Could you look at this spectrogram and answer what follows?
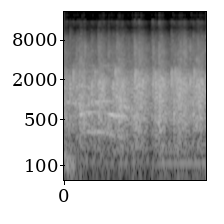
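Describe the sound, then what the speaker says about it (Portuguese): Church congregation applauding steadily for about two seconds, a dense wash of many hands clapping at a moderate distance with a faint voice beneath. "Você pode aplaudir e exaltar o Senhor por isso."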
